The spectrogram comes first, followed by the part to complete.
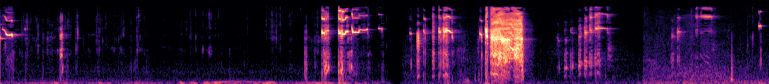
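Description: Spider monkey giving thin, high chirps and a harsh, rasping screech in short bursts.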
